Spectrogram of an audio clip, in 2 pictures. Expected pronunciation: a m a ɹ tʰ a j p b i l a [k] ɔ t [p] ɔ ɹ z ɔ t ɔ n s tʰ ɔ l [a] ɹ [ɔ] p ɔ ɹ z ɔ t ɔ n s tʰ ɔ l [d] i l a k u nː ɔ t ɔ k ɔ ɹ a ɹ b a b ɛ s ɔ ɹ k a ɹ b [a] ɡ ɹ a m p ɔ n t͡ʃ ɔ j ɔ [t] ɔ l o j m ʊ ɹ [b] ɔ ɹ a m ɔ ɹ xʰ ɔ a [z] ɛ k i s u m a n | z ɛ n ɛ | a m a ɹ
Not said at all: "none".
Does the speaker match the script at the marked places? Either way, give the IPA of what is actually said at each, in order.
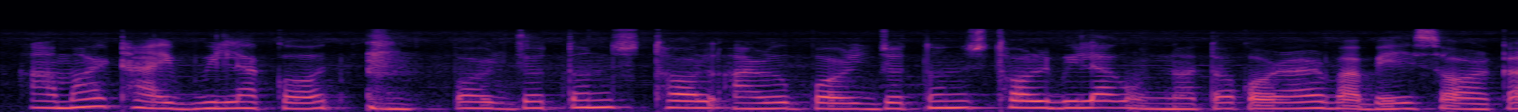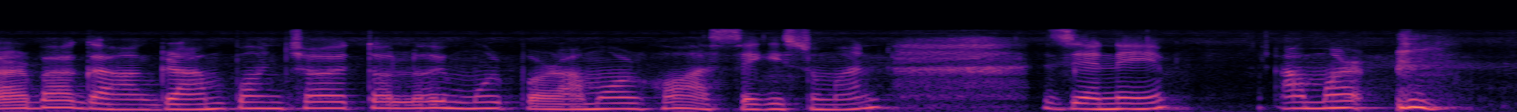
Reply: k, p, a, u, b, a, t, p, s

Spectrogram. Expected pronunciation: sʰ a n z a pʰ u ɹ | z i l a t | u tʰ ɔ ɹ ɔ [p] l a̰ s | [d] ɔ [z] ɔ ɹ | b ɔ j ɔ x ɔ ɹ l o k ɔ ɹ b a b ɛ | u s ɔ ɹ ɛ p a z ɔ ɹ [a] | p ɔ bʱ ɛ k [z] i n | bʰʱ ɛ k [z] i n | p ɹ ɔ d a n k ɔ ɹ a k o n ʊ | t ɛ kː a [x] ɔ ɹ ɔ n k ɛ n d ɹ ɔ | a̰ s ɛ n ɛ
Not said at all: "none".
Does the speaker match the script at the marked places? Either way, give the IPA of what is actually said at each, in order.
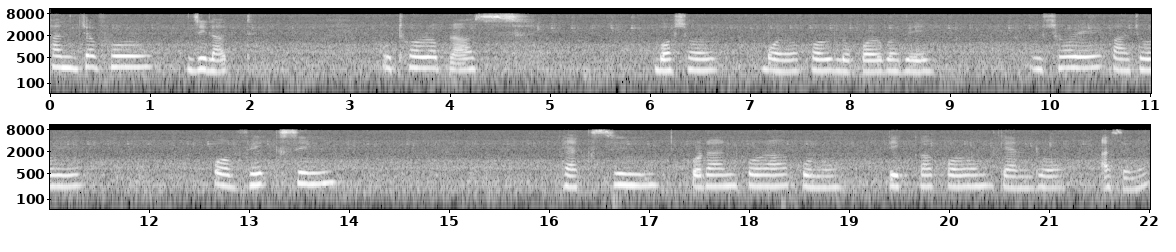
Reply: p, b, s, ɛ, s, s, k

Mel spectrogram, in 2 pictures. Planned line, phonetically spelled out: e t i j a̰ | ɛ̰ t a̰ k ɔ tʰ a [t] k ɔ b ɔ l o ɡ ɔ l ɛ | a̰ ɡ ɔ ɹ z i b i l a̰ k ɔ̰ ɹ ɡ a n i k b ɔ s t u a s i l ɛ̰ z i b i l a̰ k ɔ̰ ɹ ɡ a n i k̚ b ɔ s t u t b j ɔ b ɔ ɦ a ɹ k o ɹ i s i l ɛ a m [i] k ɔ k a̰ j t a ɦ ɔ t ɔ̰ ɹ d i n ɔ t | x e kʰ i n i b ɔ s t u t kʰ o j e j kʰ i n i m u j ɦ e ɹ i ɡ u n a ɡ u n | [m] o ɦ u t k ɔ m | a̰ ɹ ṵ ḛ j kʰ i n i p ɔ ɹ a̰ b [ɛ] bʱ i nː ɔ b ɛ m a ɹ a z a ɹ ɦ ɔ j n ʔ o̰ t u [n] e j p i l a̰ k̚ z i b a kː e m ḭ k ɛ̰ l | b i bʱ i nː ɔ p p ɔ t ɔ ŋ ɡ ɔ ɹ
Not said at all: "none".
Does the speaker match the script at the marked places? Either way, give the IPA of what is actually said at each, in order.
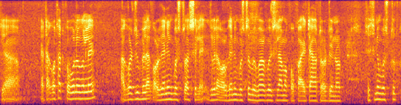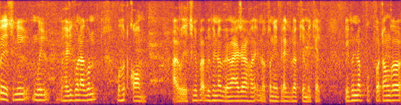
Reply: t, a, b, i, n

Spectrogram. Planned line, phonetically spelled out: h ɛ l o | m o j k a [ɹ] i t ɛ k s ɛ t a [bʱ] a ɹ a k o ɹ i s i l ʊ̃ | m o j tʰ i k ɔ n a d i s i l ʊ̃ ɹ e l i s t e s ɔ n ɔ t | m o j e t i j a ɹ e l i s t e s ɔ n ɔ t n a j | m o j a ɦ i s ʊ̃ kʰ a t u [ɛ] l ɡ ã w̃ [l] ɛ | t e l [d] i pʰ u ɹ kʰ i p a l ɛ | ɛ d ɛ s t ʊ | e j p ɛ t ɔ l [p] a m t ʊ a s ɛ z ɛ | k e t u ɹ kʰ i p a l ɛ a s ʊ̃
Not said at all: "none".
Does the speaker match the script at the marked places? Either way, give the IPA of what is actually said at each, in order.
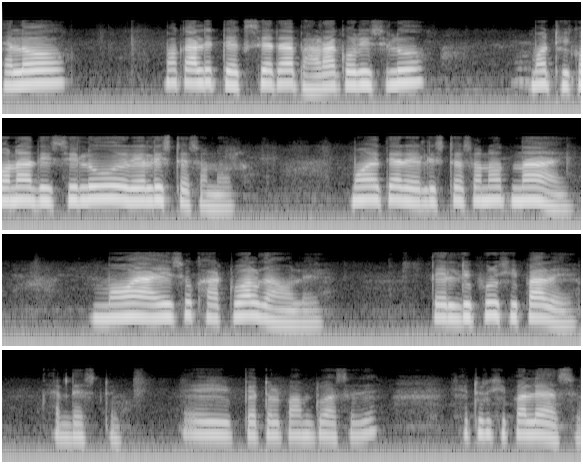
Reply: l, bʱ, a, l, d, p

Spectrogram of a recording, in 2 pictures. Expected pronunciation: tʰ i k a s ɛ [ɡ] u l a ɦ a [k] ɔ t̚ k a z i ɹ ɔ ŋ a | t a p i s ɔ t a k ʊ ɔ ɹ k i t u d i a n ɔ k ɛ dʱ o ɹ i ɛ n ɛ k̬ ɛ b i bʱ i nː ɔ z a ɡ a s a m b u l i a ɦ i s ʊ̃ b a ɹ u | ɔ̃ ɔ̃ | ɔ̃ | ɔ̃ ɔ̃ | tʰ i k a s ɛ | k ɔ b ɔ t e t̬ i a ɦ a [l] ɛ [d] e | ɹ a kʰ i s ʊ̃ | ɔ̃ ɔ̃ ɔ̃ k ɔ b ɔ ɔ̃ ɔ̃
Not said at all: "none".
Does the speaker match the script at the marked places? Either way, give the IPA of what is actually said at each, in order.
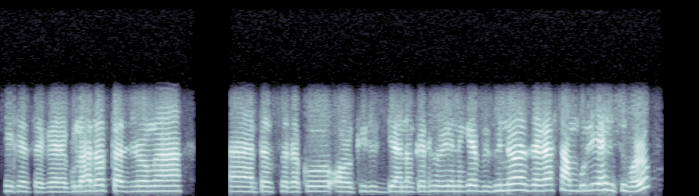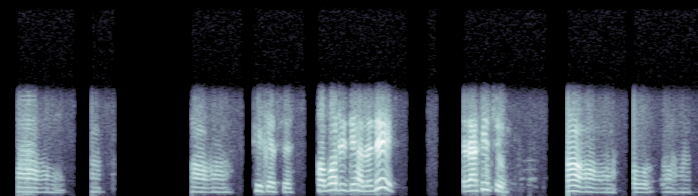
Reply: ɡ, t, l, d

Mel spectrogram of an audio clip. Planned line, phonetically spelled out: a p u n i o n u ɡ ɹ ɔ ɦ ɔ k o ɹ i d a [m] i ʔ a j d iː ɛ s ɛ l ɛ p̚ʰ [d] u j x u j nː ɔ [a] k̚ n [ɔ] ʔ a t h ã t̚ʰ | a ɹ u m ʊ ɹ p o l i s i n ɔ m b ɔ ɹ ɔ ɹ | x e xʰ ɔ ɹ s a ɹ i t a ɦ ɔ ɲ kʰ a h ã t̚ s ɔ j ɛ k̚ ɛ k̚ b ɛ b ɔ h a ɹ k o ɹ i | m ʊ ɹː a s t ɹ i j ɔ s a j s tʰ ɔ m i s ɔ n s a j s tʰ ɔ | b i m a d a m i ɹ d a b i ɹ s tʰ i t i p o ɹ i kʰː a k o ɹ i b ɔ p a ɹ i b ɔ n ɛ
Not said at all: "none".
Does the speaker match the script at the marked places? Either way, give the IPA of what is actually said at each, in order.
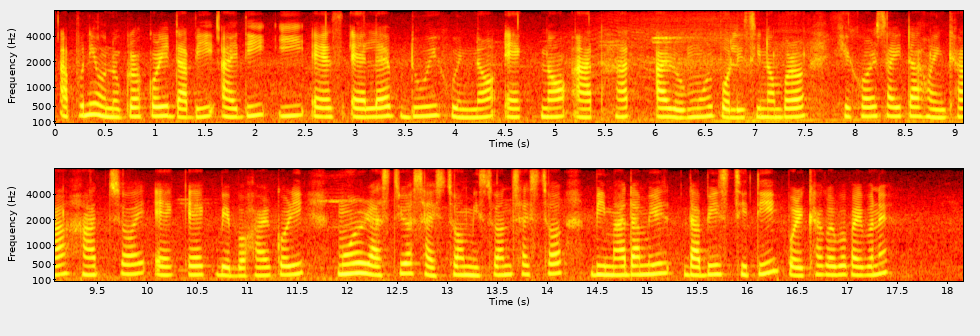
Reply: b, d, ɛ, ɔ

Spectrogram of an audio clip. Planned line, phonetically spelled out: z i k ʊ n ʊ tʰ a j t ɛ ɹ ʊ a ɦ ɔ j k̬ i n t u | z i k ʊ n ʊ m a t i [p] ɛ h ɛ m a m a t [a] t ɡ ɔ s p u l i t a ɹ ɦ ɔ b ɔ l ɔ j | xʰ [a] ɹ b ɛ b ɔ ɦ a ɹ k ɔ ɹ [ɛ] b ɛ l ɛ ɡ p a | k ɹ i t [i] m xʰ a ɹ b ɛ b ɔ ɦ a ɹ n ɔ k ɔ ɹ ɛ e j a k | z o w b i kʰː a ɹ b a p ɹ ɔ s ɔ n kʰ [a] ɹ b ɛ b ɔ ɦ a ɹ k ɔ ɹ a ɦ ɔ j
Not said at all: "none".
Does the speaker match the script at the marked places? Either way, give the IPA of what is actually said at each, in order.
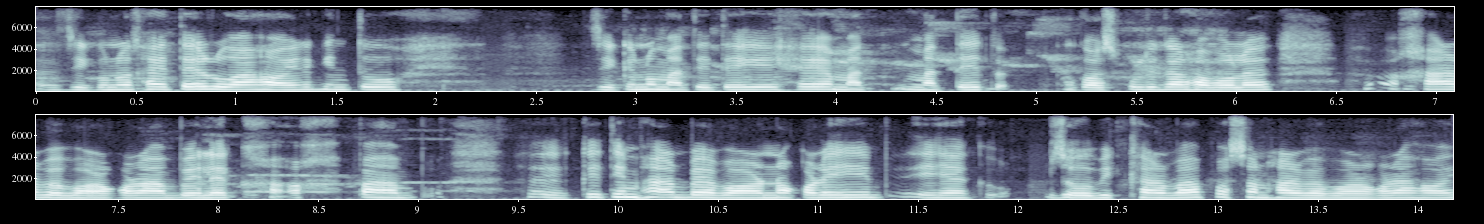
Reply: t, i, a, a, i, a

